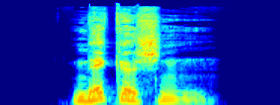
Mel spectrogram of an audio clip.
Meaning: inflection of neckisch: 1. strong genitive masculine/neuter singular 2. weak/mixed genitive/dative all-gender singular 3. strong/weak/mixed accusative masculine singular 4. strong dative plural
- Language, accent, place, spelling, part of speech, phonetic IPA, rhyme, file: German, Germany, Berlin, neckischen, adjective, [ˈnɛkɪʃn̩], -ɛkɪʃn̩, De-neckischen.ogg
